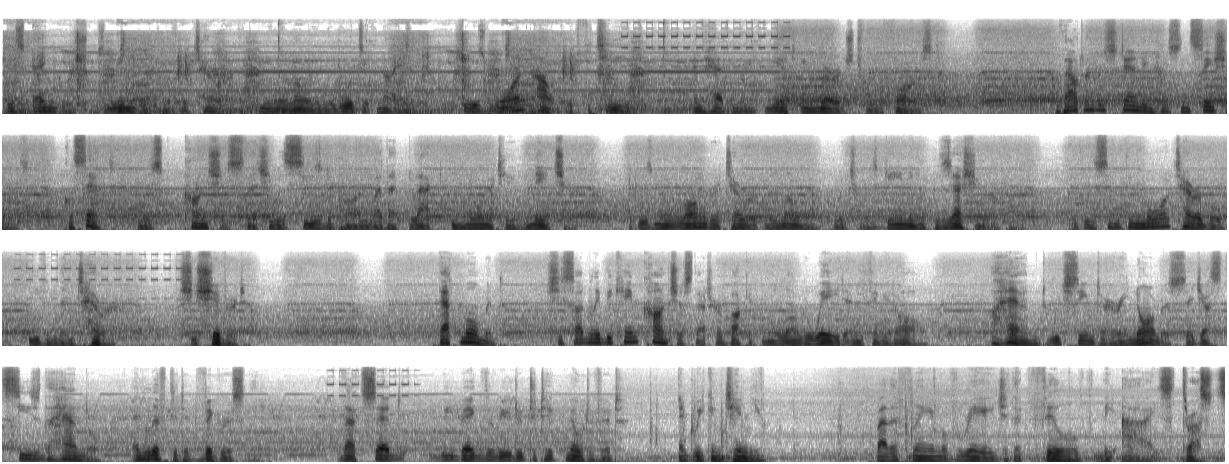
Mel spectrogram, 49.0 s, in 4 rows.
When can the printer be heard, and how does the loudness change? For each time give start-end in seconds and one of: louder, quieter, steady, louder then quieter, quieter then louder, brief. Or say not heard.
0.0-48.9 quieter.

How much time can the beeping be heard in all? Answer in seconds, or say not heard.
4 s.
